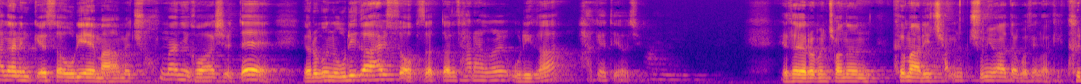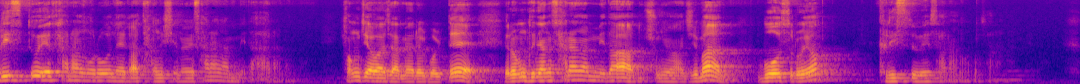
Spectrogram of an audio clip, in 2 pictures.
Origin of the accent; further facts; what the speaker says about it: Seoul, South Korea; now in United States; 이렇게 미국에 와서 보면은 서울에서 태어나서 서울에서 살아서 농사 같은 거 잘 모르고 흙 잘 모르고 살다가 미국에 와보니까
